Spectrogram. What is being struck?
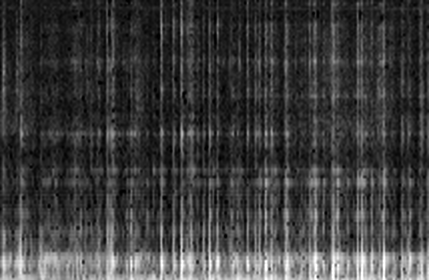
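Metal mesh microphone grille.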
